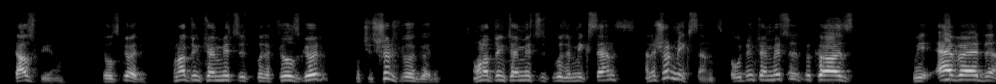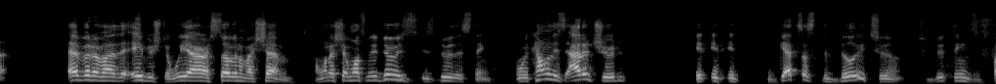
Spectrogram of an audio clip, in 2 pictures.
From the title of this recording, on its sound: Daily Zoom Shiur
